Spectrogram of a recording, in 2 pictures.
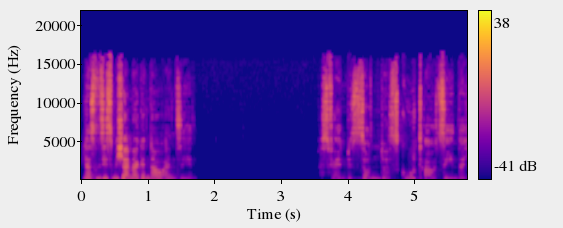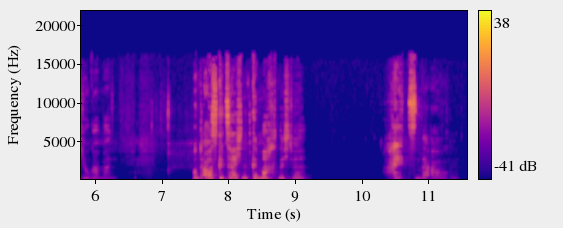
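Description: A poised lady confidante in a vintage radio drama. Her voice is very low for a woman, and she questions with composure and gentle irony. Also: sing-song, a little slow, pauses often, full character voice. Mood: curious, admiring. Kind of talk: 1960s German radio play acting.

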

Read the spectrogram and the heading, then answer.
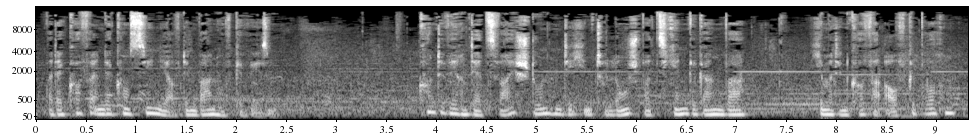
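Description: A man's voice: on the low side, natural voice. An actor playing an anxious stateless man who narrates his own ordeal in a brooding, self-questioning way for a German radio drama. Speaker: first-person narrator and protagonist.

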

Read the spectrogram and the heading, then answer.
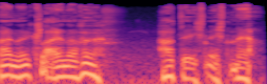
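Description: A man's voice: mid-range voice, fairly even intonation, slow pace, a little mellow, slightly rough. An actor playing an aging, reclusive male painter who answers in terse, clipped replies in a radio drama. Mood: guarded.

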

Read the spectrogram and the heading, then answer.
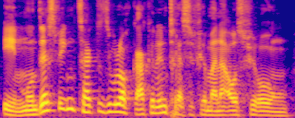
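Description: A man's voice: mid-range voice, very animated, racing, natural voice. An actor playing a talkative, slightly flustered insurance salesman in a vintage radio crime drama. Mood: amused.

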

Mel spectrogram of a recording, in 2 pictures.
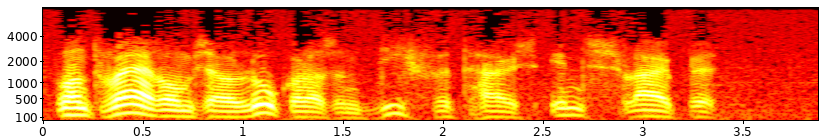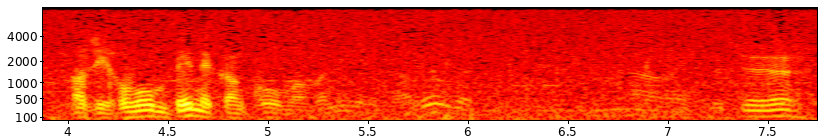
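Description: A man's voice: lowish voice, animated, unhurried, pauses often. A man acting a methodical police inspector in a Dutch radio play. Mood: pressing. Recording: dull, muffled old radio recording.

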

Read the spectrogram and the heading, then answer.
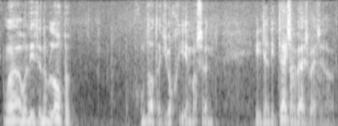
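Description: An actor in a Dutch radio drama playing a probing police inspector, courteous but blunt, speaking in a deliberate, explanatory way. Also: male voice, rumbling low, a little mellow, a little hiss or hum. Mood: explaining, intent.

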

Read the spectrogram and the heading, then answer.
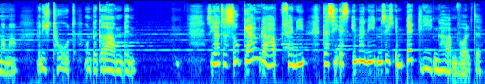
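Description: A woman's voice: mid-range voice, vocal fry, a little mellow. An actress playing a plaintive middle-aged mother, sentimental and chiding, in a literary radio drama. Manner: lamenting, sentimental.

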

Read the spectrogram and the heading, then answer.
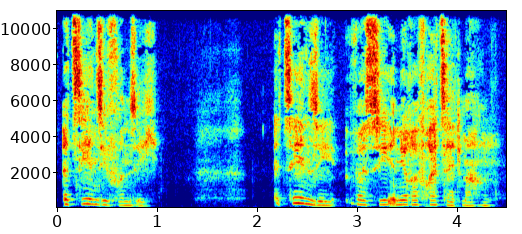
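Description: High-voiced, brave young female captive played by a woman. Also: moderate pace, darkish tone, lightly acted. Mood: probing. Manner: direct, articulate, persuasive. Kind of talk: radio drama acting.

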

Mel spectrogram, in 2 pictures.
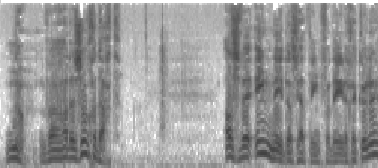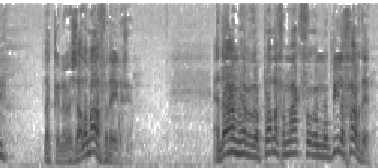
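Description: An actor playing a militant, impatient pioneer settler in a Dutch radio play, arguing forcefully with his brother. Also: fairly high pitch, wildly swooping pitch, fairly quick, pauses often, husky, exaggerated voice. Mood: persuasive. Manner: forceful, argumentative, scornful.

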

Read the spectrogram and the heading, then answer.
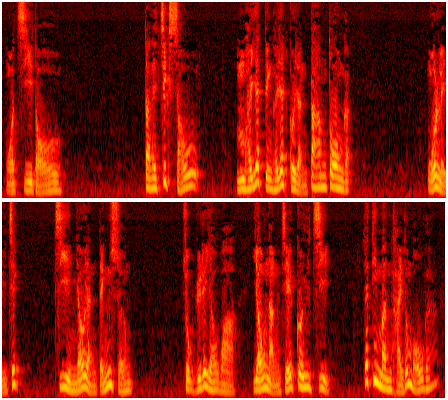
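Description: Husky, pensive young prince. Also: male voice, medium pitch, sing-song, a little slow, pauses often, a little mellow, heavily acted. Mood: calm, resolute. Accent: Hong Kong Cantonese. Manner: earnest, reflective, formal. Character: pensive young crown prince, weary of palace pleasures. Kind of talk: radio drama acting.

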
